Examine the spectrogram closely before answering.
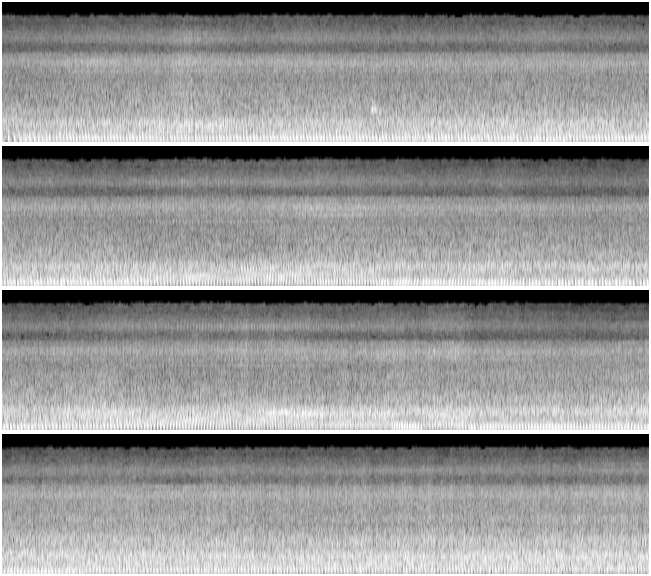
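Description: A motorcycle engine rumbles steadily up close, revving up and down.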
